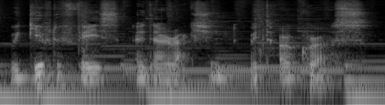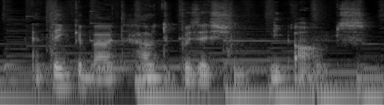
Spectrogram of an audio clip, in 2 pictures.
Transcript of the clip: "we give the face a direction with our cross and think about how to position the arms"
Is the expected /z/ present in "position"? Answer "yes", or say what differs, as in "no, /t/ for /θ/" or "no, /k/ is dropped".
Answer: yes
